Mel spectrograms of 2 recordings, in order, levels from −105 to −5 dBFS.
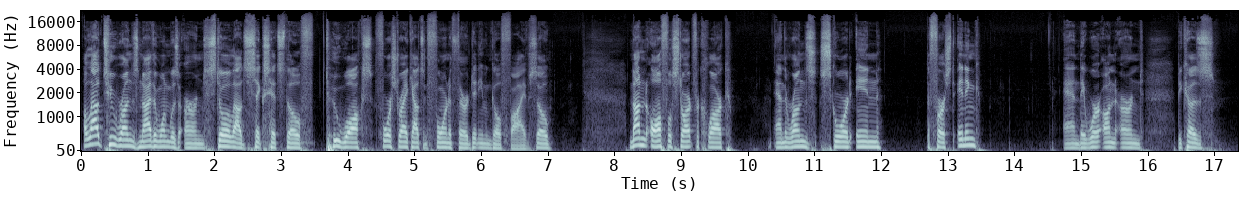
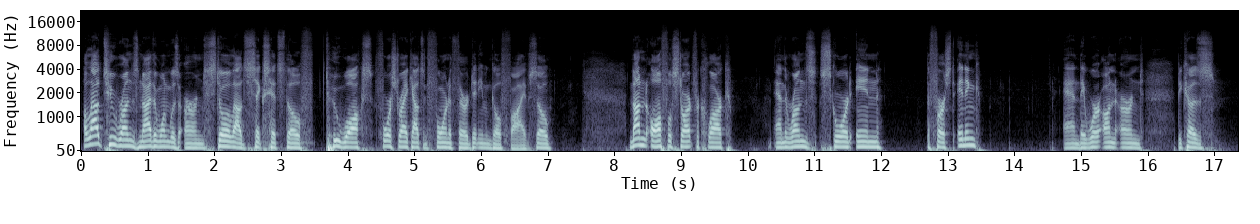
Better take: first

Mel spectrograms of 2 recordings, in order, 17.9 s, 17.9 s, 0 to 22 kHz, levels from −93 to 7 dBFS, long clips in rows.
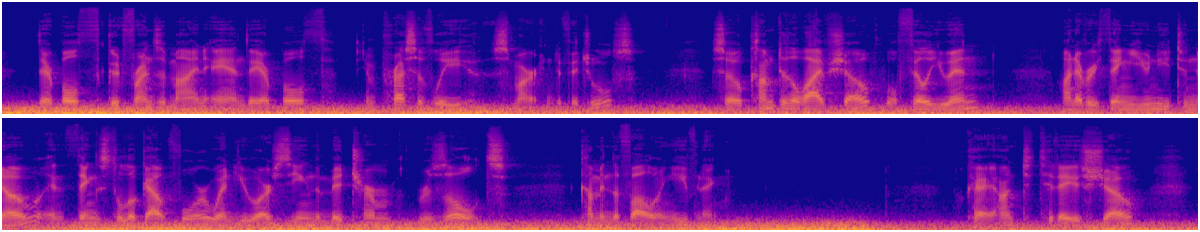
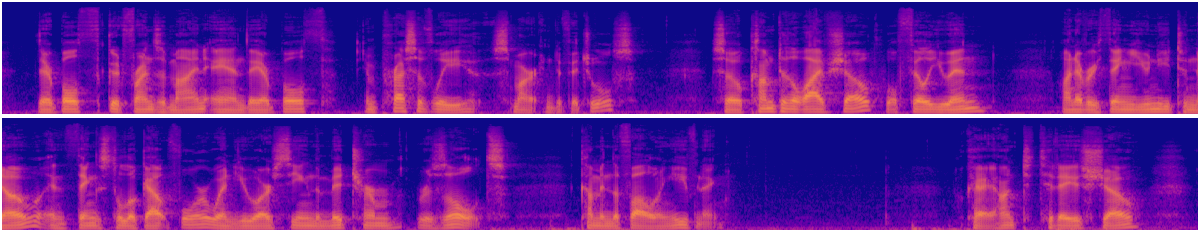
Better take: second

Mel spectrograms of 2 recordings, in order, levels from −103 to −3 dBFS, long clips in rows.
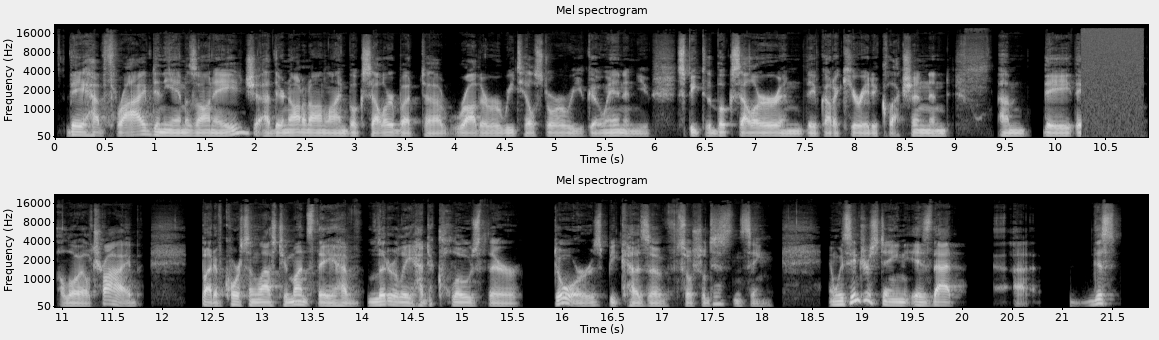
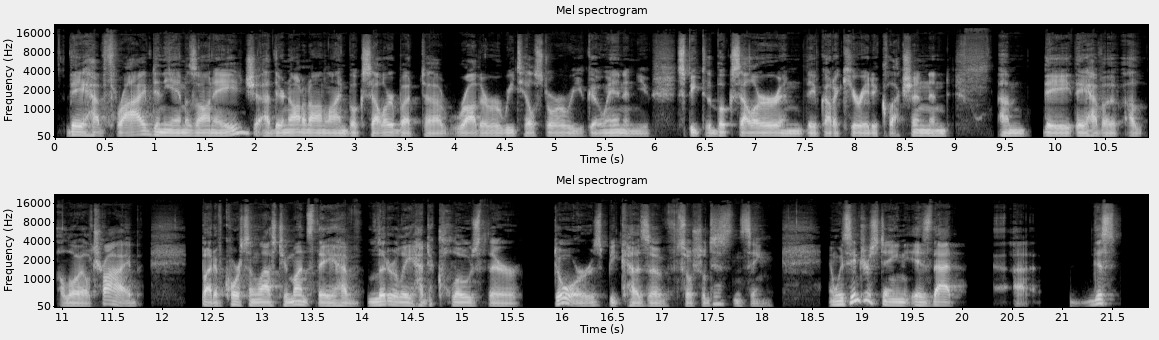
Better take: second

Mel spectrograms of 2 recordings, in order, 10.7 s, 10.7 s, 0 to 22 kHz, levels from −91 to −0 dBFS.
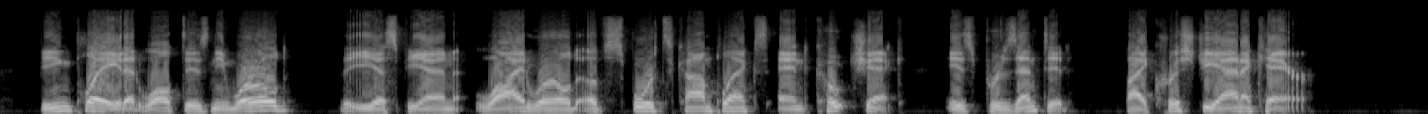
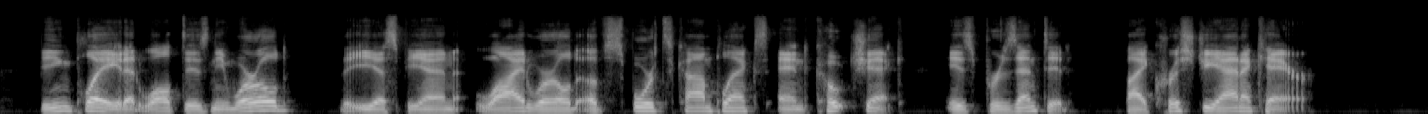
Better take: second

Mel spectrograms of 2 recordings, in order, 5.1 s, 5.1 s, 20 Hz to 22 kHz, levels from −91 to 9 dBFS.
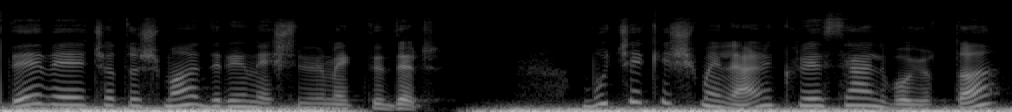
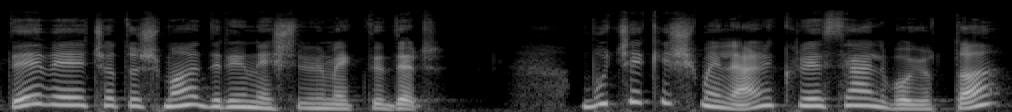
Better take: second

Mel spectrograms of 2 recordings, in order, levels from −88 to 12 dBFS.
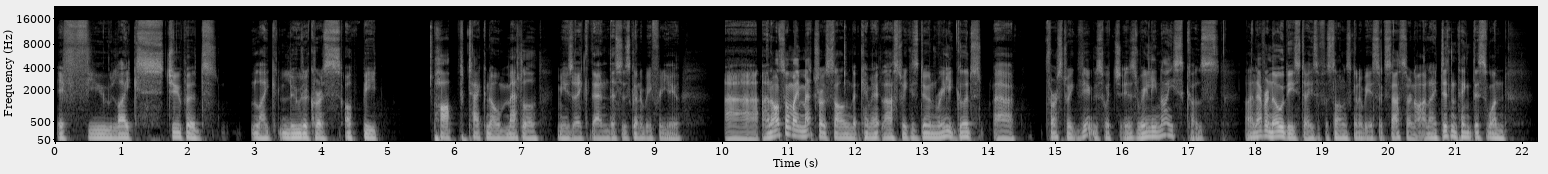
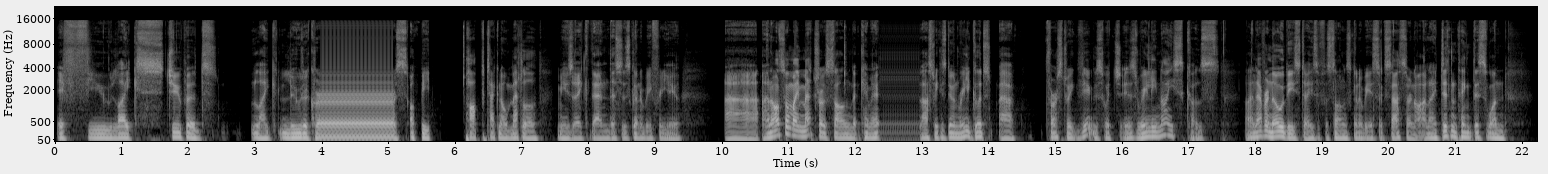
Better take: first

